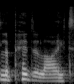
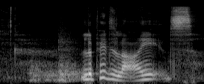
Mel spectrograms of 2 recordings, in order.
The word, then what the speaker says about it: lepidolite: pedi all right no it's lipidolite isn't it I always say it wrong Okay so lipidolite it's a stunning purple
